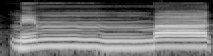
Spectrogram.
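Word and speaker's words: مما: মিম্মা, মিমের সাথে মিমকে লাগাইয়া গুন্নাহ করব, এরপরে মিমের মধ্যে 1 আলিফ টান দিব। তাহলে মিম্মা। এরপরে কানা, কাপের মধ্যেও টান আছে, নুনের মধ্যেও টান দিতে হবে। তাহলে মিম্মা কানা।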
